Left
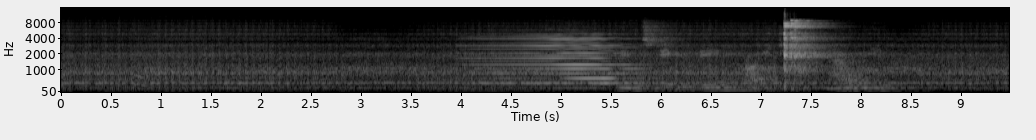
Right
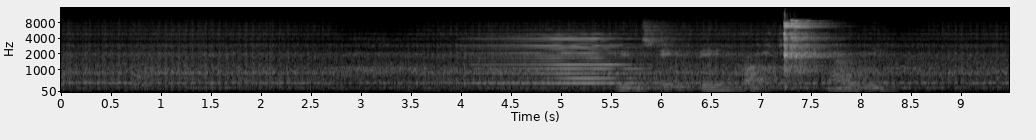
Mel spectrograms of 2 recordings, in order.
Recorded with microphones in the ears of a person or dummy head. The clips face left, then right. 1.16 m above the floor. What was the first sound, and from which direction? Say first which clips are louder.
A violin: right 1 dB; 45° left (ahead or behind).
